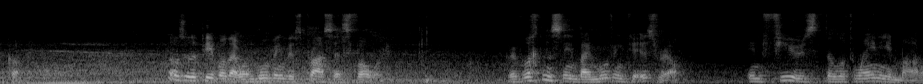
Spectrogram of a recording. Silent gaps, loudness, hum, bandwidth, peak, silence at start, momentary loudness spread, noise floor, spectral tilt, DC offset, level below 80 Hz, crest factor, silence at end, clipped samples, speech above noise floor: none; -31 LUFS; none; 11.5 kHz; -14 dBFS; 0 s; 14 LU; -53 dBFS; -6.5 dB/octave; under 0.1%; -44 dBFS; 18 dB; 0 s; under 0.1%; 23 dB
